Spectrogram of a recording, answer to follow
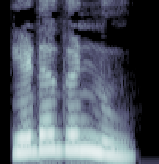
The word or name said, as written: ಎಡಗಣ್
